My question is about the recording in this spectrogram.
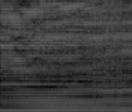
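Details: Philips Sonicare DiamondClean toothbrush after repair: steady, even, firm mid-pitch buzz at full strength without wavering; brush head vibrating normally.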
